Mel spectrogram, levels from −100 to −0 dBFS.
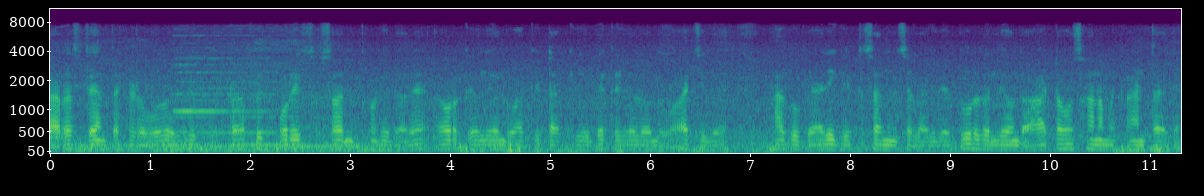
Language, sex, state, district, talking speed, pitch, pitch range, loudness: Kannada, male, Karnataka, Dharwad, 145 wpm, 100 Hz, 95-105 Hz, -30 LUFS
